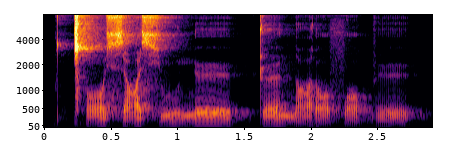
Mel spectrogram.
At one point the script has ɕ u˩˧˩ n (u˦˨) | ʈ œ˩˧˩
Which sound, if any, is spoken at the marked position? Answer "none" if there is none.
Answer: ø˦˨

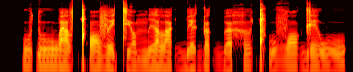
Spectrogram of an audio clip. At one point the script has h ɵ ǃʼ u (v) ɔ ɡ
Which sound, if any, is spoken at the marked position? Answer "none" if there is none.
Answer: v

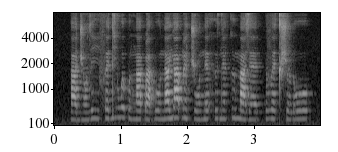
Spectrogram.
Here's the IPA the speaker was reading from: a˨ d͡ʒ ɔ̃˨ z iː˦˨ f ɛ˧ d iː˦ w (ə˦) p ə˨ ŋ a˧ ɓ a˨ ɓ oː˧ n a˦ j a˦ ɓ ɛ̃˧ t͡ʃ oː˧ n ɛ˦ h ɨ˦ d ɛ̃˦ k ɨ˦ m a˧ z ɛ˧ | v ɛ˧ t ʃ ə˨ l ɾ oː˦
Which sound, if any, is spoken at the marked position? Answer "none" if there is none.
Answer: ə˦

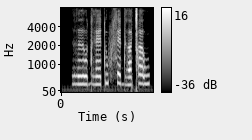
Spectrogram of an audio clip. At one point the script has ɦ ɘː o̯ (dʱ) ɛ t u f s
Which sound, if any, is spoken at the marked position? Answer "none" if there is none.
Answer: dʱ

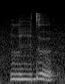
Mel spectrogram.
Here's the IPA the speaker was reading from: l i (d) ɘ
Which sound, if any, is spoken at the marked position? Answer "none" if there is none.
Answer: d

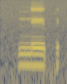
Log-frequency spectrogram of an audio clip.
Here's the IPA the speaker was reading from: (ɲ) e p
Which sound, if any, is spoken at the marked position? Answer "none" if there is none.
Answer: n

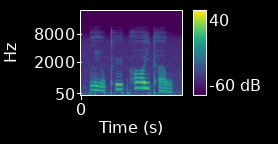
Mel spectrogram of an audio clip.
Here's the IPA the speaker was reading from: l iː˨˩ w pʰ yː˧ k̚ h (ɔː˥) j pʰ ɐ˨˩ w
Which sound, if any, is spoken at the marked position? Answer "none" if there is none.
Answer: ɔː˥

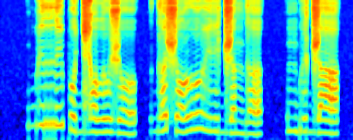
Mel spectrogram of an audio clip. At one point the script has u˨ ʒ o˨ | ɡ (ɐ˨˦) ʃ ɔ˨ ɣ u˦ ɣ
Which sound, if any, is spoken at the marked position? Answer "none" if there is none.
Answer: ɐ˨˦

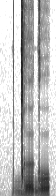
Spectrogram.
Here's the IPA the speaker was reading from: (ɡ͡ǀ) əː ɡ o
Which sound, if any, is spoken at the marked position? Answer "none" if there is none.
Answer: ɡ͡ǀ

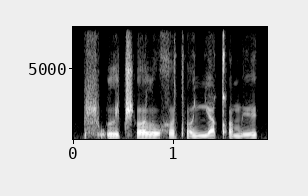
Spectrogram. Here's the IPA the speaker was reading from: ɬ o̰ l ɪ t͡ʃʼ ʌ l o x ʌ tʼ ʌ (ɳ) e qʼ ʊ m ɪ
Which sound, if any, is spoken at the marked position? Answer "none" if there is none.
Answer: ɲ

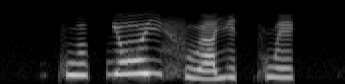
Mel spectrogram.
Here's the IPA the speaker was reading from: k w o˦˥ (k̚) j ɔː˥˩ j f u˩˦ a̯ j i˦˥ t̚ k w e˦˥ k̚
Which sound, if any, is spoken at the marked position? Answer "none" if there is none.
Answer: k̚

